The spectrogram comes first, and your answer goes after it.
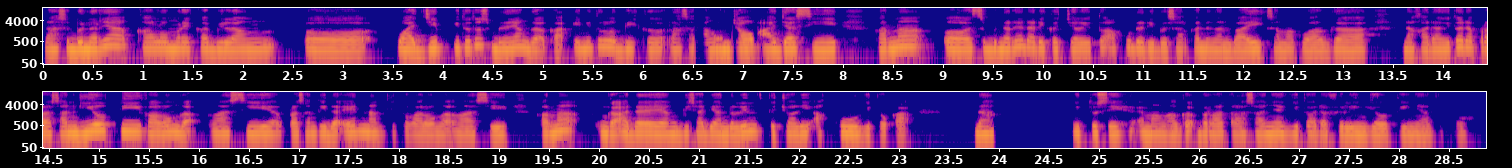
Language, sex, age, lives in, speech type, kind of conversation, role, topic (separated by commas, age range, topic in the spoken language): Indonesian, female, 25-29, Indonesia, conversation, advice, user, Bagaimana cara mengurangi beban memberi tanpa selalu mengharapkan balasan?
